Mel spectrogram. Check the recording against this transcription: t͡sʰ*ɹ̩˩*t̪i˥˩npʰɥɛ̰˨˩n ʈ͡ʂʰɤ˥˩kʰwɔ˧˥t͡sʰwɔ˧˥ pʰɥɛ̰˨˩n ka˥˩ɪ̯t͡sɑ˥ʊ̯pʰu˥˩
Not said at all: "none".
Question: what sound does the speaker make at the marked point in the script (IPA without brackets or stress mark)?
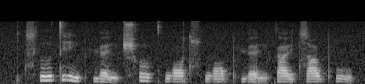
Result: ɹ̩˥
